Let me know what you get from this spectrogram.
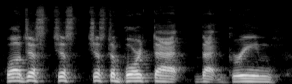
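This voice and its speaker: A man's voice: medium pitch, takes it slowly, darkish tone. A man reading a story draft aloud and giving enthusiastic, chatty feedback, full of fillers. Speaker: editor reviewing a story draft. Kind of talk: casual chat while reading aloud.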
